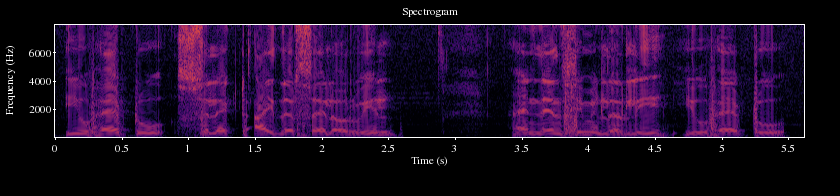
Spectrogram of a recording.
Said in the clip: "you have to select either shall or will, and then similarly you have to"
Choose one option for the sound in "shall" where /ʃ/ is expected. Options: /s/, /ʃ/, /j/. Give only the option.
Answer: /s/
